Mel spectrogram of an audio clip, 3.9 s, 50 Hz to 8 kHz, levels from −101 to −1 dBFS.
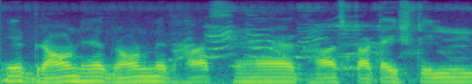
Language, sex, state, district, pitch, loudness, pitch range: Hindi, male, Jharkhand, Jamtara, 110 Hz, -17 LUFS, 105-115 Hz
